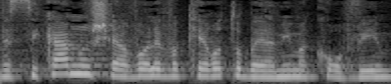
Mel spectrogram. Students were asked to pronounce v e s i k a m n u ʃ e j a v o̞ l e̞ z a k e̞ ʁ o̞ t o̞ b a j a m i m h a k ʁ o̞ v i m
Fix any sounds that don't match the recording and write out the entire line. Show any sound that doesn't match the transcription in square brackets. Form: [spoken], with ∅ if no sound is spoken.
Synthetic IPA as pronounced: v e s i k a m n u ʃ e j a v o̞ l e̞ [v] a k e̞ ʁ o̞ t o̞ b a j a m i m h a k ʁ o̞ v i m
